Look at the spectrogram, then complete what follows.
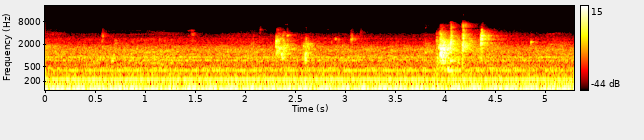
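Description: Tap water running into a bathroom sink over a steady hum, with two short rustling bursts, about two and a half and four seconds in.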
